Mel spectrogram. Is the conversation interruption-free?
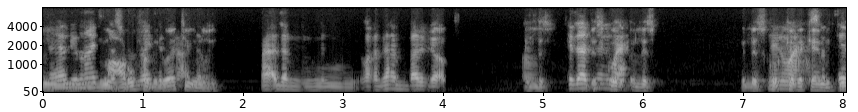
No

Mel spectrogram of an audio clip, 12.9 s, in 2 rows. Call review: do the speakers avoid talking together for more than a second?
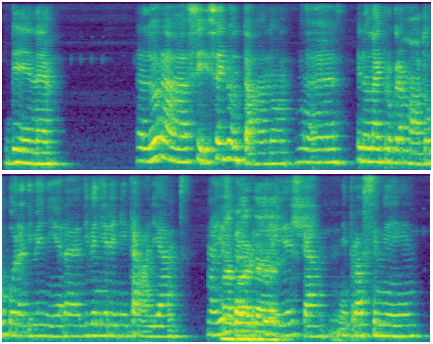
No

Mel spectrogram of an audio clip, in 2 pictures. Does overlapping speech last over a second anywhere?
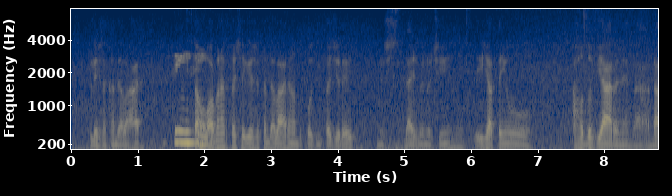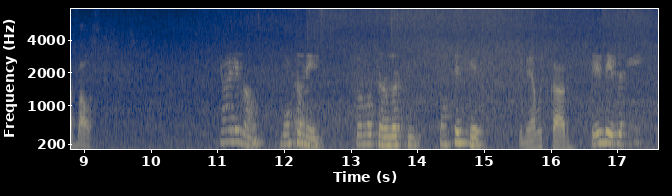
No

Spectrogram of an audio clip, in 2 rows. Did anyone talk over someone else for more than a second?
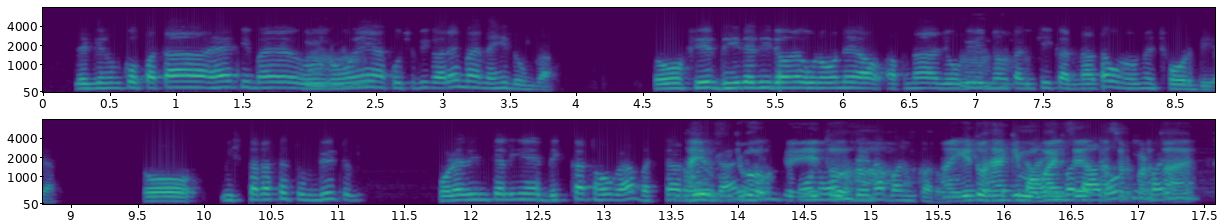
Yes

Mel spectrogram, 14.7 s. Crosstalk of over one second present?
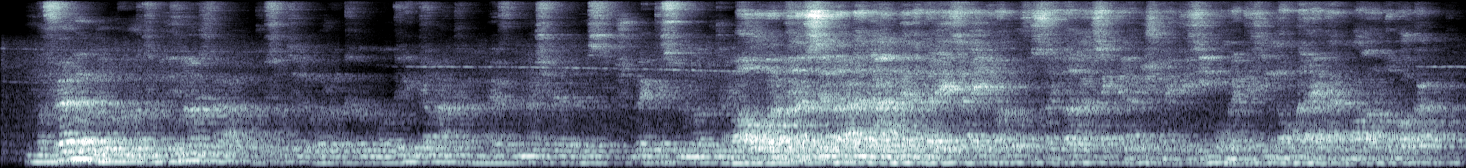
Yes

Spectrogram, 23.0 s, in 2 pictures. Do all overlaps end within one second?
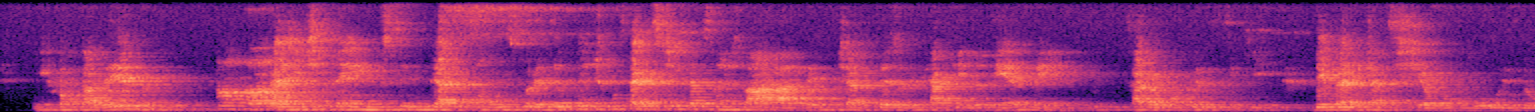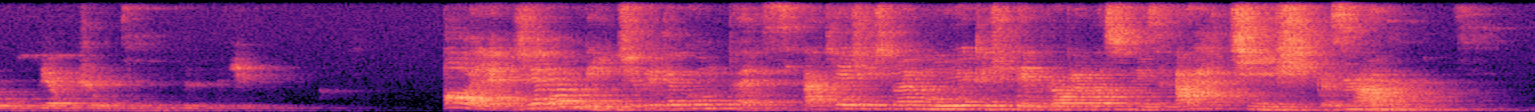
Yes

